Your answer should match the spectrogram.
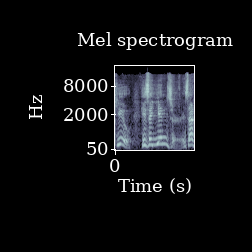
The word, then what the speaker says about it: yinzer: grew up in Pittsburgh like you he's a yinzer is that how you say it it's a yeah it's a yenser what does that mean again yinzer is just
